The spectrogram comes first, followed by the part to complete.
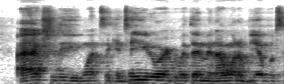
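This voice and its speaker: A man's intonation stays fairly even as noticeable background noise runs under his speech. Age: 20s. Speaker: podcast host, guest. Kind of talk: interview conversation. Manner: filler-heavy, casual.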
